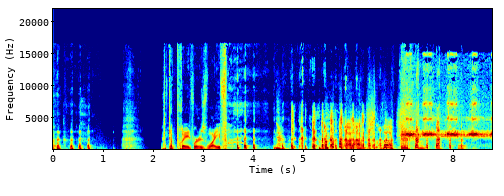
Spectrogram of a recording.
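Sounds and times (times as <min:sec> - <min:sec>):
speech: 0:00.0 - 0:01.6, 0:02.2 - 0:08.7
burst of laughter: 0:04.5 - 0:08.4
steady high-pitched cricket chirping sound effect: 0:07.0 - 0:08.7.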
